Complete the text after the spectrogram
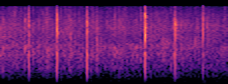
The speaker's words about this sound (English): Hey, can we make some noise and welcome in our online Vineyard family? Come on, let's hear it for them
